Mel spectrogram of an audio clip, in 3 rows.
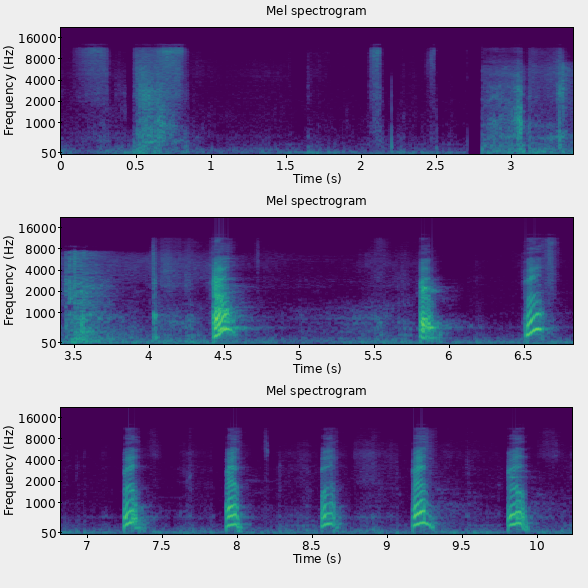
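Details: Golden Retriever, a chubby pet dog, barking indoors: a run of short, sharp barks repeated about every 0.7 seconds through the second half, after quieter scattered sounds and faint talking at the start.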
